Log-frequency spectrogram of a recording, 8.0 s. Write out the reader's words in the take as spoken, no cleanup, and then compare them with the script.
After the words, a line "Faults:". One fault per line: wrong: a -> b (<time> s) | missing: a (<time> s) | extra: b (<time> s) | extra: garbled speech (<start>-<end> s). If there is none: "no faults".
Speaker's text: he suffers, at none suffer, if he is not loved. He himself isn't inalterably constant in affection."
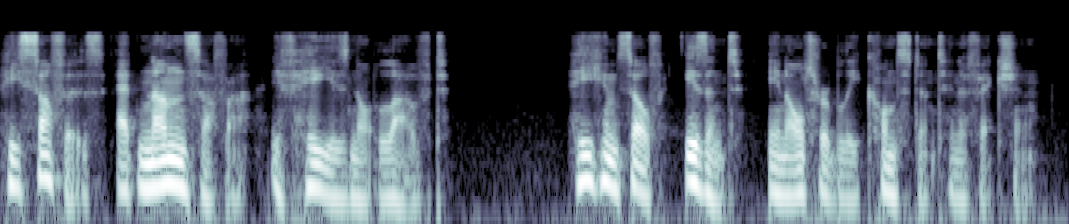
he suffers, at none suffer, if he is not loved. He himself isn't inalterably constant in affection."
Faults:
no faults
